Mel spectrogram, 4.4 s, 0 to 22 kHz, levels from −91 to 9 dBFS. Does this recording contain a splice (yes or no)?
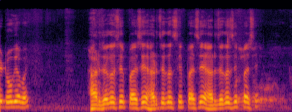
no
